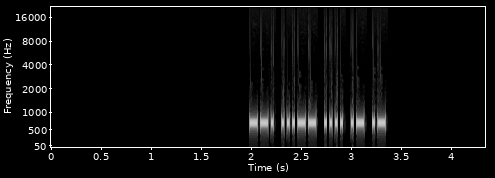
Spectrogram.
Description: Morse code, heard as a keyed tone, about 46 wpm, 700 Hz. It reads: G3HAA
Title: DXCC-100 Call Signs - 5 Characters - Repeated 3x - 45wpm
